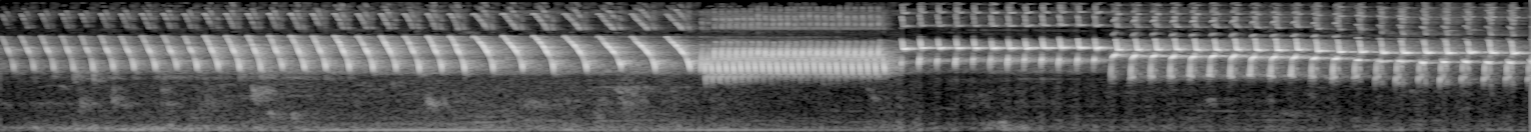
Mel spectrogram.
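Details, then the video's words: Long canary song with lovebird ngekek fill-in, very clear: a sustained rapid trill, a harsh buzzy roll lasting about a second, then more quick, even trills at high pitch. "Kenari Gacor Panjang Isian Lovebird Ngekek PALING JERNIH⁉️ Canary Singing"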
